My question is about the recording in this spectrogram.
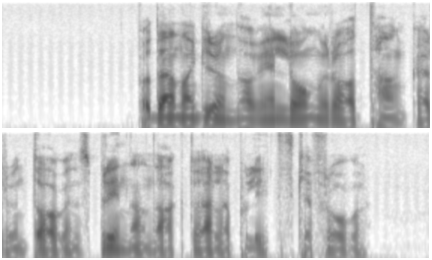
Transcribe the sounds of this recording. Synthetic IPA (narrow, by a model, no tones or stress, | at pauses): pʰɔd̪ɛnːaɡɾɵnd̪haɾvɪɛnlɔŋːɾɑːd̪̚t̪ʰaŋkaɾɵnt̪̚d̪ɑːɡənsbɾɪnːand̪ə̰a̰kt̪ɵɛlːapʰʊlḭːt̪ʰɪ̥skafɾoːɡʊɾ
